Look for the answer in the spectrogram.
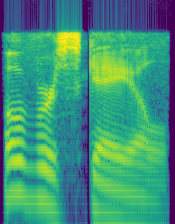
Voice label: "overscale", English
